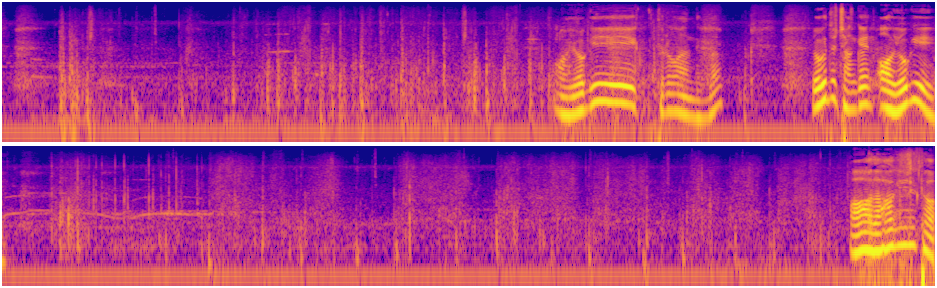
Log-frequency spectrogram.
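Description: Slow footsteps crunch on gravel.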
